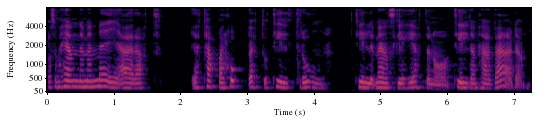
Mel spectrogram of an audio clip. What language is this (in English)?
Swedish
